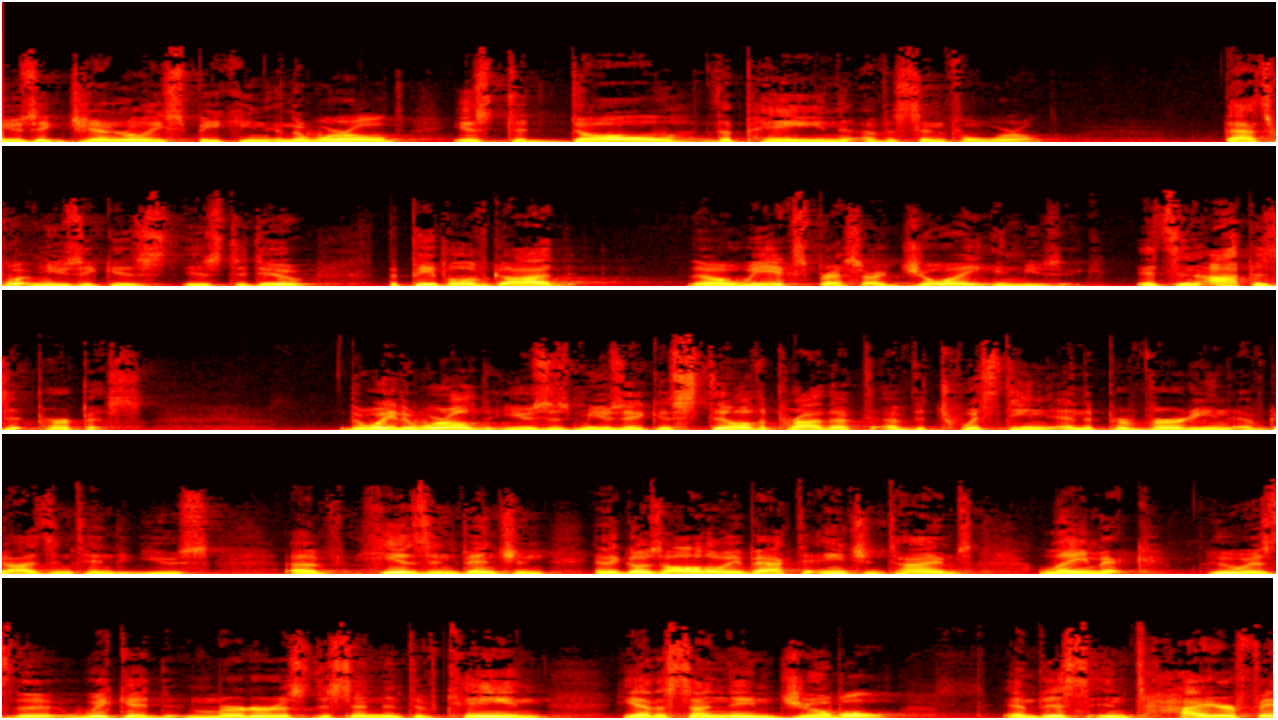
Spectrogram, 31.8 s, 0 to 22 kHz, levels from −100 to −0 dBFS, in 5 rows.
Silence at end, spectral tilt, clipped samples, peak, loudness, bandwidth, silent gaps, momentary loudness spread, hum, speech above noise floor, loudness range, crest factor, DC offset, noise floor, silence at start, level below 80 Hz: 0 s; -7.5 dB/octave; under 0.1%; -6 dBFS; -24 LUFS; 13 kHz; none; 12 LU; none; 40 dB; 5 LU; 18 dB; under 0.1%; -63 dBFS; 0 s; -60 dBFS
